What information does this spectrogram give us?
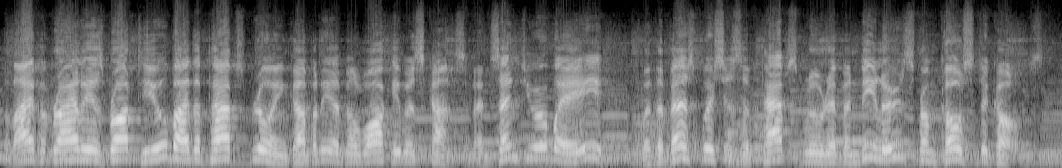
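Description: A man's voice: high voice, lively intonation, brisk, hardly any pauses, poor audio. A man with an American accent announcing and selling on 1940s radio in a hearty, emphatic style. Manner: hearty, emphatic sales delivery. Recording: vintage radio broadcast recording. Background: music.

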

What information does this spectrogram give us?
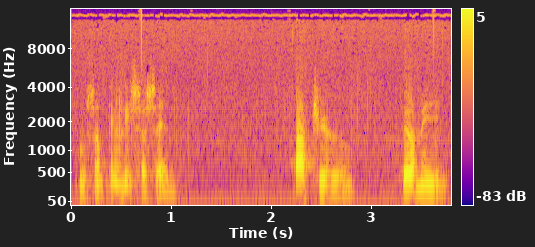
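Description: Husky, swooping suspicious radio lover. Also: male voice, fairly low pitch, animated, normal speed. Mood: wounded. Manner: probing, hesitant, earnest. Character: suspicious, brooding lover pressing for the truth. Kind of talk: classic radio soap opera acting. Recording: muffled lo-fi vintage radio recording.

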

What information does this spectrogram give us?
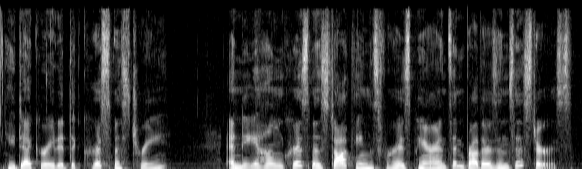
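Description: A woman's voice: fairly high pitch, animated, moderate pace, dry recording. A woman narrating a storybook aloud for young children.

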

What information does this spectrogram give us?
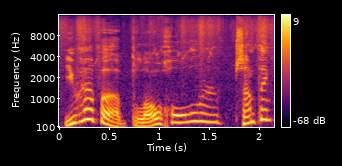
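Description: Husky, goofy adventurer dad. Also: male voice, very high-pitched, wildly swooping pitch, normal speed, a little mellow, heavily acted. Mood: awkwardly curious. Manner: bumbling, rambling, chummy. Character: goofy, awkward, exasperated father-figure adventurer. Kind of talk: comedic fantasy audio drama acting.

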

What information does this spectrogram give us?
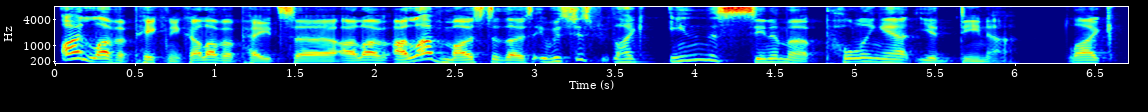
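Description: A man's voice: mid-range voice, huge pitch swings, fairly quick. An Australian man hosting a podcast, telling stories in casual comic chat and repeating phrases for emphasis. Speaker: podcast host.

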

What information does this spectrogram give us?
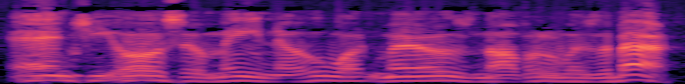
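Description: A very gravelly, husky detective boss from an old American radio mystery. He is shrewd and imperious, speaking deliberately in a fairly high male register. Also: steady tone, lo-fi sound. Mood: brusque, calculating. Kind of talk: classic American radio drama acting.

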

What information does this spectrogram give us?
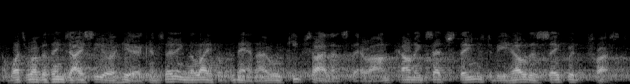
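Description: A thin, tinny vintage radio recording with a long echo carries a man acting a young doctor. His voice is low, calm and earnest, with a wry streak, in classic 1940s radio drama style. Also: fairly quick, lightly acted. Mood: solemn.

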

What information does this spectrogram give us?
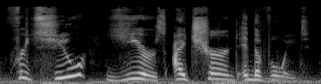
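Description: A woman's voice: a little high, sing-song, slow. A woman voicing a vengeful female vampire demon leader in a fantasy story, taunting and snappish, with music behind her. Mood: bitter menace.

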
